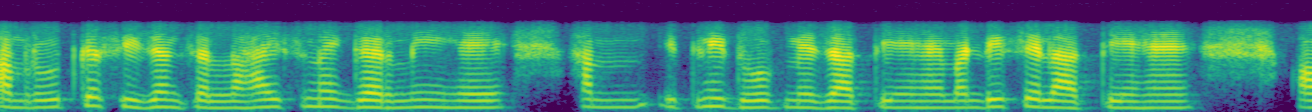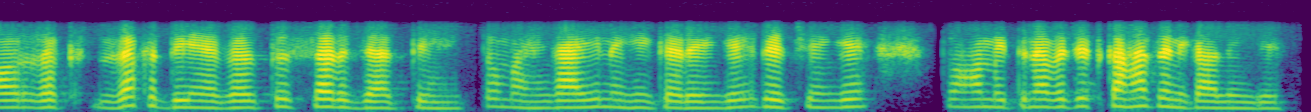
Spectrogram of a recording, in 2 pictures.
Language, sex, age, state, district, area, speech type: Hindi, female, 45-60, Uttar Pradesh, Sitapur, rural, conversation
